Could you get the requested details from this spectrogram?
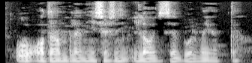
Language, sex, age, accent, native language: Uzbek, male, 18-24, Andijon, Uzbek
